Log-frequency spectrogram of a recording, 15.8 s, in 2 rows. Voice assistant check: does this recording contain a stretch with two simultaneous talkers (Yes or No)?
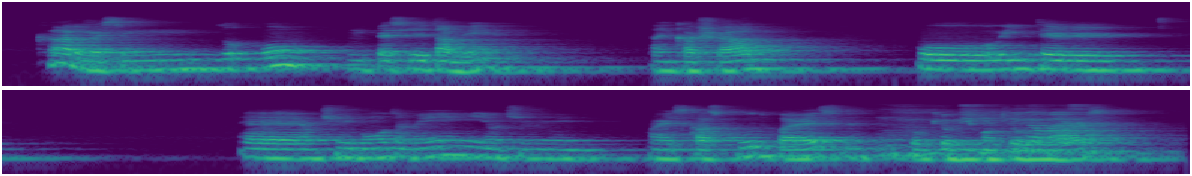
Yes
